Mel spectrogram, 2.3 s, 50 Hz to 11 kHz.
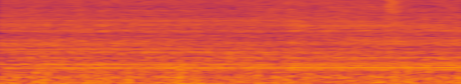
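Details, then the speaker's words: Mercedes W221 S550 4Matic climate blower motor that intermittently blew no air, after cleaning and greasing; at full fan speed a droning hum with a rough high whir. Owner dislikes the sound and wonders if the grease caused it; cause unclear. "that is not a good sound. It's gone. I wonder if that's because of the grease or what. But I do not like the sound of that."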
